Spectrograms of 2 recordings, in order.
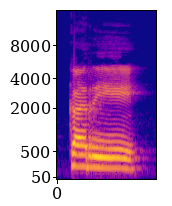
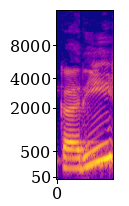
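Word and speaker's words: करी: Yoga Nidre Mahanidre Nidre Yoga Maye Maheshwari Yoga Siddhi Dhi stress Kare Shuddhe, de stress. Yoga Siddhi Kari Shuddhe. It's not a kare, it's a kari.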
